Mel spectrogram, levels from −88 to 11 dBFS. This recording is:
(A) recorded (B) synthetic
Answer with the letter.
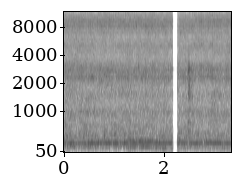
B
